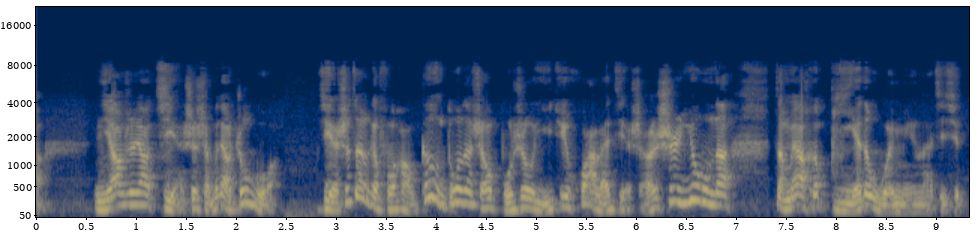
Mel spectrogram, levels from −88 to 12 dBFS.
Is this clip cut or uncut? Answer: uncut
